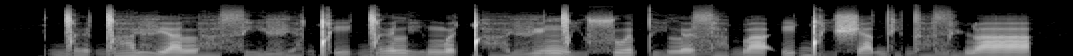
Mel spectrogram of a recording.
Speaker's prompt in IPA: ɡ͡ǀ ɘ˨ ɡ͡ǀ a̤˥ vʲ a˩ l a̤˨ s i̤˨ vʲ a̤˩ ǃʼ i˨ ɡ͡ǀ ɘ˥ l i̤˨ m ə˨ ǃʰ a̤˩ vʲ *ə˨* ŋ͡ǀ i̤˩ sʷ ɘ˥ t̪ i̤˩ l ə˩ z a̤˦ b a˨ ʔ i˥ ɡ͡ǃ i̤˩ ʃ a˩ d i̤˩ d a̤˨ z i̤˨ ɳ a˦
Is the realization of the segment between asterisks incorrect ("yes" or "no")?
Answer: yes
